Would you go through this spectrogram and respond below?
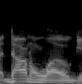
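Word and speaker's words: Donal Logue: Donald Logue, yeah. That's how you say his name.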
